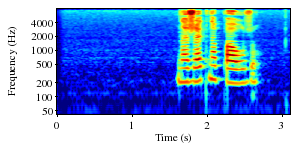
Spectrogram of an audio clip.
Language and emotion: Russian, neutral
